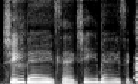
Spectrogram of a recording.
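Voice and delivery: high, slow sassy drawl; sassy teasing. Acted. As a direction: tease her with sass. Teasing friend as basic.

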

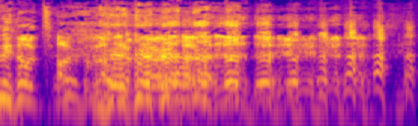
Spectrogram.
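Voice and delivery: laughing, slow and high; laughing repeat. Real, not acted. Amused host laughing at the guest's line.

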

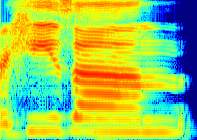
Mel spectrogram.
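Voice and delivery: ordinary talk

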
